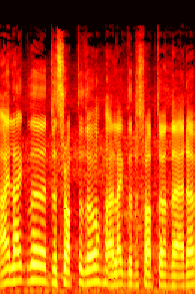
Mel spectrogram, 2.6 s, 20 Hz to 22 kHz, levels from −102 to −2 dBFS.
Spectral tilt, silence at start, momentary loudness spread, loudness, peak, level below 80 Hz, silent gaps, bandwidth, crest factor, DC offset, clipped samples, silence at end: -3 dB/octave; 0 s; 3 LU; -18 LUFS; -2 dBFS; -48 dBFS; none; 15 kHz; 18 dB; under 0.1%; under 0.1%; 0 s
